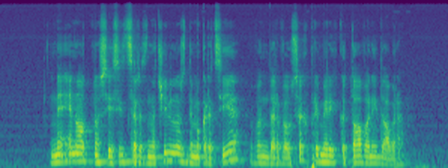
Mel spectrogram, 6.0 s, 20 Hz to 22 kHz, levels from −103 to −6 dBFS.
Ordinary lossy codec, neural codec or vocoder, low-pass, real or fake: none; none; 19.8 kHz; real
